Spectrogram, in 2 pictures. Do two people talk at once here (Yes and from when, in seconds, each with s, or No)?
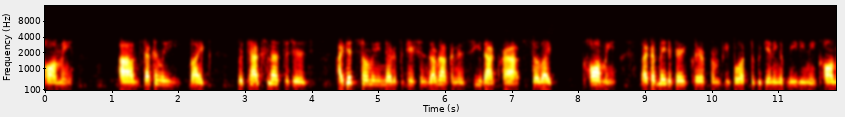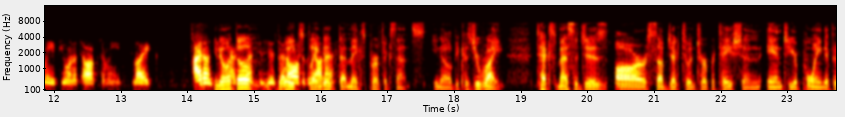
Yes, from 14.4 s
